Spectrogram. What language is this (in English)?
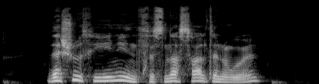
Kabyle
